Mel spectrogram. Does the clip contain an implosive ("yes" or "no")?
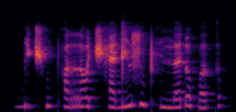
yes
